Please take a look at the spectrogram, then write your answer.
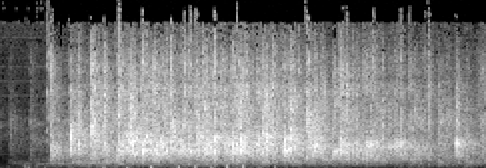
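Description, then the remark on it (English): An audience breaks into applause after a presentation, a dense, steady wash of many hands clapping that starts abruptly and holds fairly loud for several seconds without any talking. “Got some good applause there.”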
